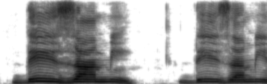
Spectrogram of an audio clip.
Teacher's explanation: we pronounce it as Z if there's a continuation with the vowel. Des amis, fait en liaison.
